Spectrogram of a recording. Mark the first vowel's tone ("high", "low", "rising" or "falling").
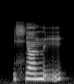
high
